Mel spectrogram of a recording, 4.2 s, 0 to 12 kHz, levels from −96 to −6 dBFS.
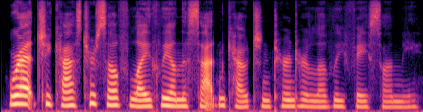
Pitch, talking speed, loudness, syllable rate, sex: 195 Hz, 225 wpm, -20 LUFS, 5.9 syllables/s, female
